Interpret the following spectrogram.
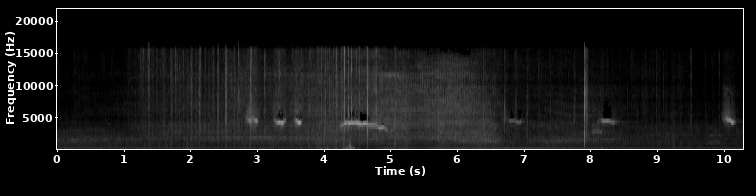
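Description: Short high bird chirps, several in a row about three seconds in and a few more later, over a low steady engine hum, with one dull thud about four seconds in.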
